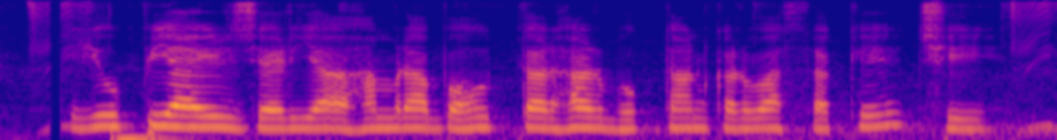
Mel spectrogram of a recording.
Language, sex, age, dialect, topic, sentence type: Magahi, male, 18-24, Northeastern/Surjapuri, banking, statement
